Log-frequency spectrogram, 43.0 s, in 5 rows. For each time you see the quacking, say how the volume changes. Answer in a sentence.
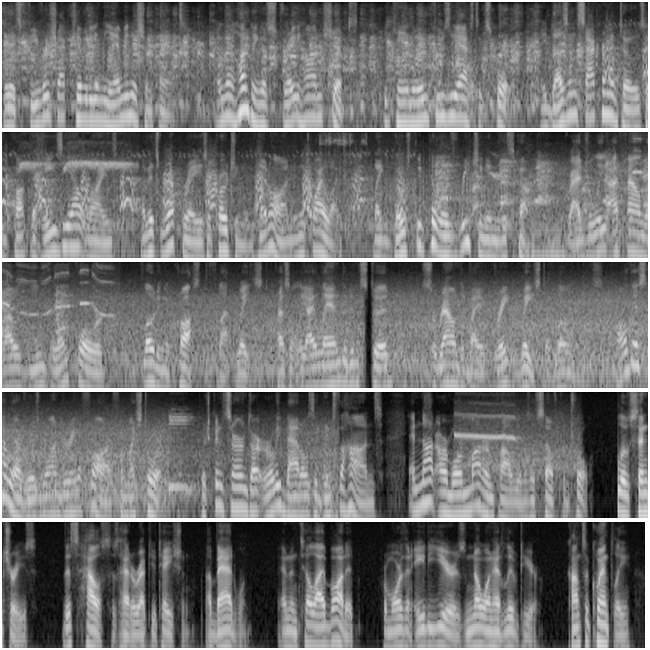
You can hear the quacking from 0.0 to 8.0 s, at a steady volume.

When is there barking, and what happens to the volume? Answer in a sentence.
You can hear the barking from 7.8 to 18.2 s, at a steady volume.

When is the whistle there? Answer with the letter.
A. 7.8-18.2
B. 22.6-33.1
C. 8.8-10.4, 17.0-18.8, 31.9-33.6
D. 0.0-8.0
C.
